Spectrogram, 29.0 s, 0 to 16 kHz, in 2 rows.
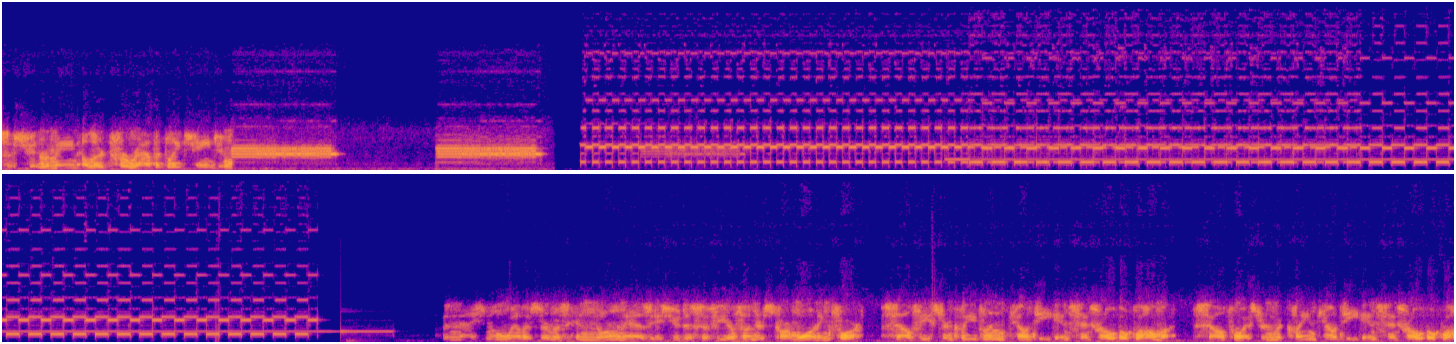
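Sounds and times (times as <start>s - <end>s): rapid electronic alarm beeping: 5.8s - 17.8s
steady warning alarm tone: 5.8s - 17.9s.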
